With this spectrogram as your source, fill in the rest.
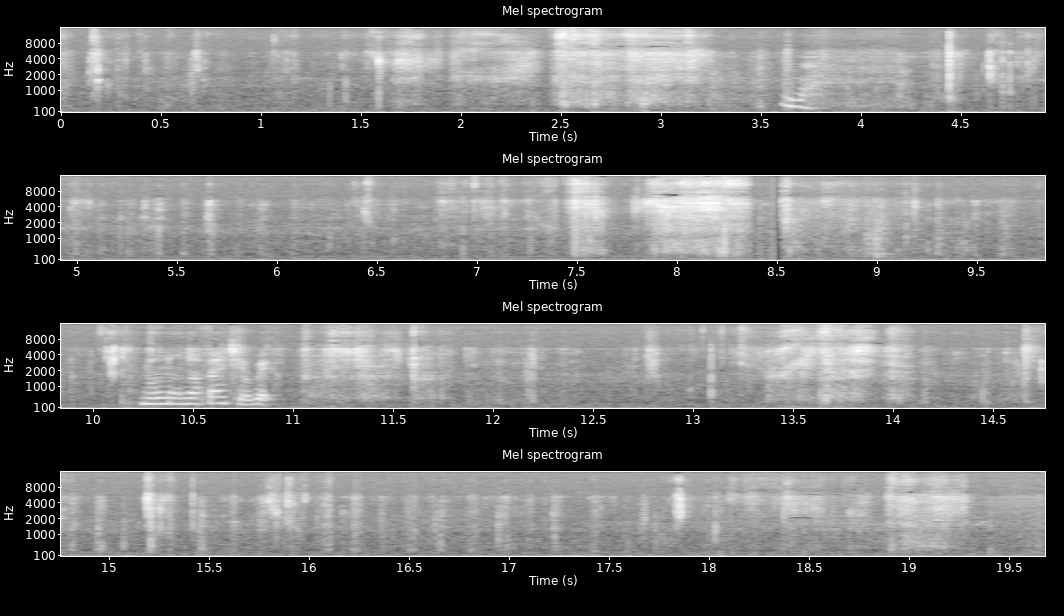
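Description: A young woman chews crunchy food close to a microphone, with loud crisp crunches and wet smacking.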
